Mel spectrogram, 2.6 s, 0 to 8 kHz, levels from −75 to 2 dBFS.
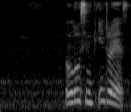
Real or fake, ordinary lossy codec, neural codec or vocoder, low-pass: real; none; none; none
